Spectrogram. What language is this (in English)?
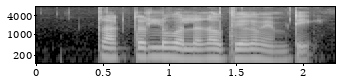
Telugu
